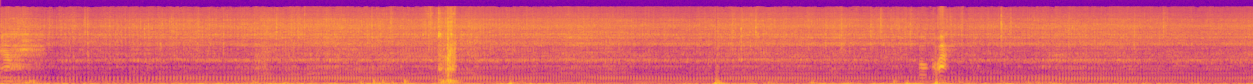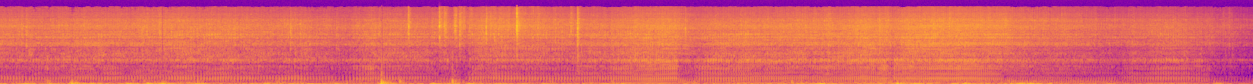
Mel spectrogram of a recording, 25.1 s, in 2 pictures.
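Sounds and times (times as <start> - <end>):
motorcycle engine revving: 0.0 - 25.0
low thumps: 3.5 - 5.2.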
